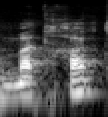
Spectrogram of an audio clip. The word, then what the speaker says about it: Mathrax: ma relaxe de l'ovule on pourra dire matraque si on veut prononcer à la française je vais vous expliquer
